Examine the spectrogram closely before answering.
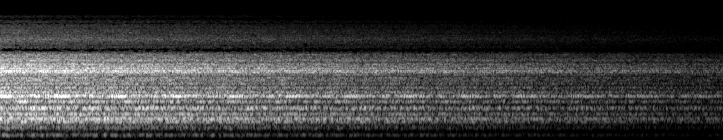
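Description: An old gramophone plays a scratchy record, a held note slowly fading away.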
